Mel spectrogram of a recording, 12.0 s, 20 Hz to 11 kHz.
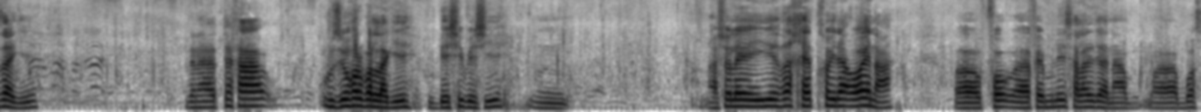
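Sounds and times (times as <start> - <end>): person talking: 0.0 - 6.1, 9.6 - 12.0.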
